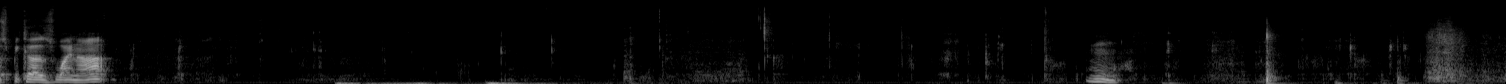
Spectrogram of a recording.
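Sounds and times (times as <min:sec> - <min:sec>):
chewing and biting sandwich: 0:01.2 - 0:04.4, 0:07.6 - 0:14.2.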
